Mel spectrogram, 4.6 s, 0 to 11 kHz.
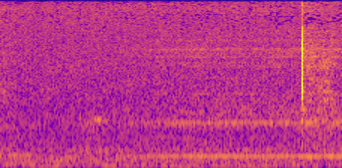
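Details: Philips 14PT616A/78 CRT TV with translucent back, just after switch-on: low rumbling hiss with a steady hum tone from the speaker, an audio noise fault not caused by audio amplifier filtering.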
